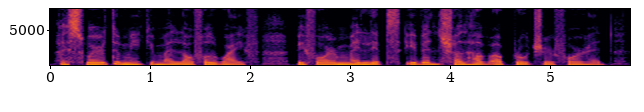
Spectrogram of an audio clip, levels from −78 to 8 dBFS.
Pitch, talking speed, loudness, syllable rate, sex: 205 Hz, 175 wpm, -17 LUFS, 5.0 syllables/s, female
